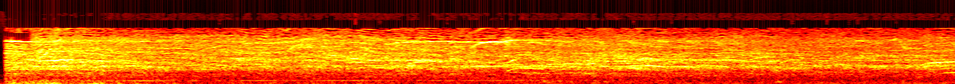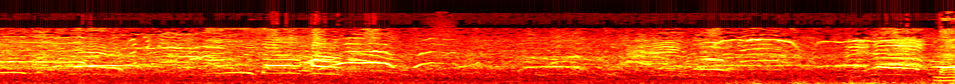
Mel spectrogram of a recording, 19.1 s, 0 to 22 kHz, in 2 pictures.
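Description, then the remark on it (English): A large crowd of at least 1,000 people mills about, a dense, steady wash of overlapping voices and chatter with no single speaker standing out, swelling with a few louder bursts toward the end. “Instead, it's about 1,000 plus, at least 1,000 is how it's been described, of folks who don't belong in the country.”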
